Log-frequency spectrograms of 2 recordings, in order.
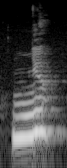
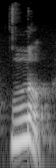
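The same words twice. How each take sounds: First: "n" palatalized, like ny in canyon; soft N. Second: "n" plain, with no y glide; hard N. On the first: Teacher showing the first consonant of pianino, soft N. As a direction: say "n" with the tongue raised, a y glide after it. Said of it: "first n in this word is soft". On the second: Teacher showing the second consonant of pianino, hard N. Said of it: "the second one is hard". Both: Shown as a demonstration.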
